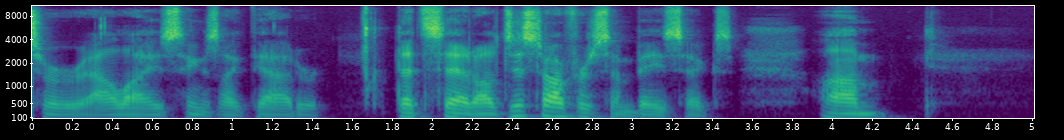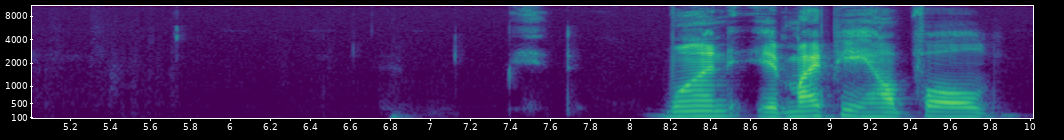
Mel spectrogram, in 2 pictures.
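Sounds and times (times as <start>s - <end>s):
quick breath: 3.6s - 5.2s.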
